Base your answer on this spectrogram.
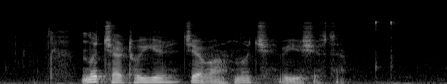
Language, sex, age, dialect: Faroese, male, 36-60, Norðurstreymoy/Eysturoy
